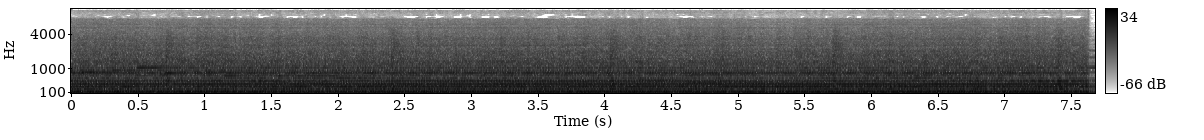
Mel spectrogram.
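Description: Suzuki SV650X V-twin motorcycle engine with a Scorpion exhaust, running at a steady, unchanging pitch while cruising, with wind rush over it.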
